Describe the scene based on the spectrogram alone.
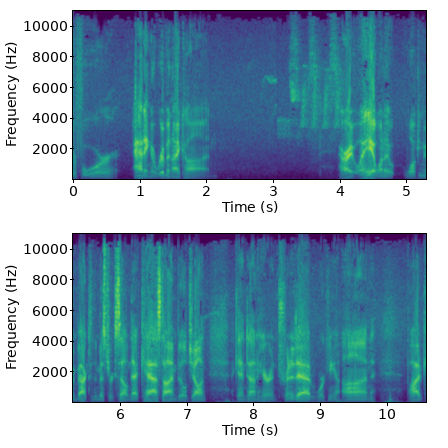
A man speaking together with birds chirping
